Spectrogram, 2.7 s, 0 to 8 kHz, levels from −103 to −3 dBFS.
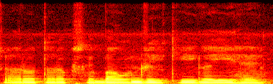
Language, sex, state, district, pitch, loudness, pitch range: Hindi, male, Arunachal Pradesh, Lower Dibang Valley, 120 Hz, -16 LUFS, 120-125 Hz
